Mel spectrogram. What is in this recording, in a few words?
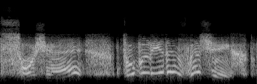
player killed ally, speech cze, mood low; War Thunder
